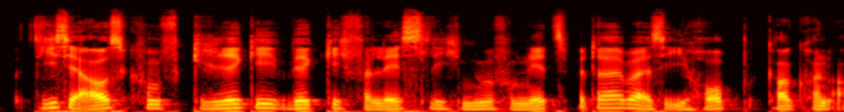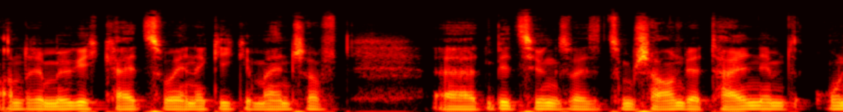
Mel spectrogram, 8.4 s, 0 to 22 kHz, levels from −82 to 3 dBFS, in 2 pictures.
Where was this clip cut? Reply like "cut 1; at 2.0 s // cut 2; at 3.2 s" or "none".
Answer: cut 1; at 6.6 s

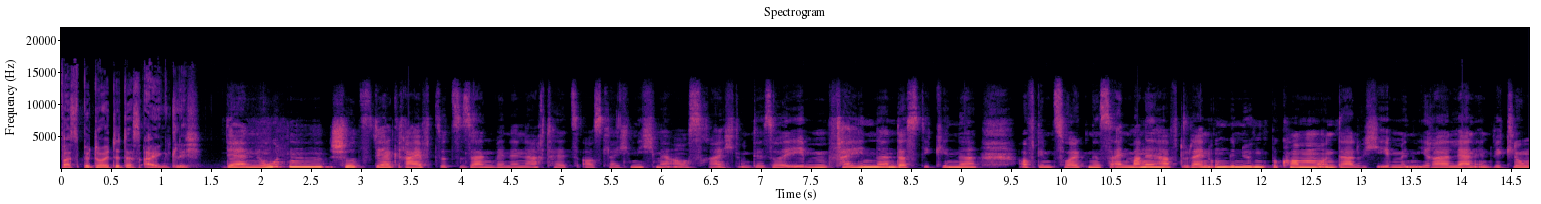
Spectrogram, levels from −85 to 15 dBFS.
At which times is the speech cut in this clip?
none

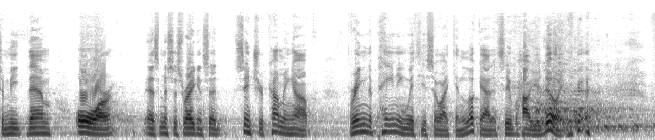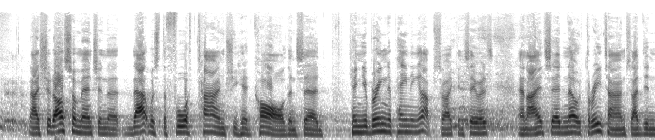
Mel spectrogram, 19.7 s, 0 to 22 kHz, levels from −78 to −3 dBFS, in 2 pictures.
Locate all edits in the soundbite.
none

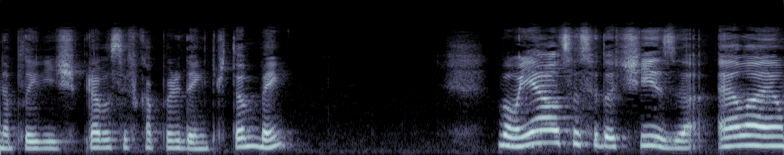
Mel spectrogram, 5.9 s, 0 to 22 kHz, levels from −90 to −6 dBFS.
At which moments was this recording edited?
none

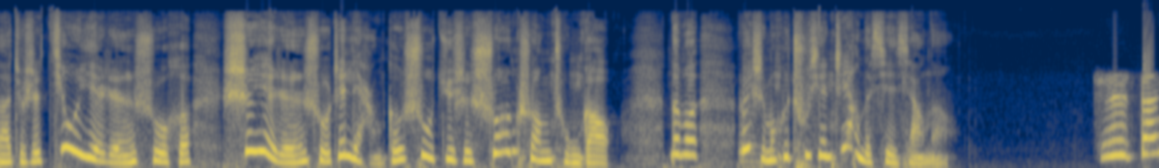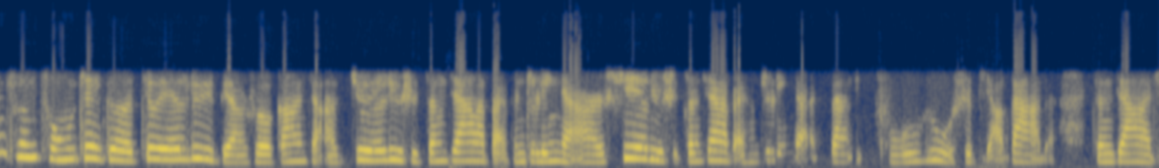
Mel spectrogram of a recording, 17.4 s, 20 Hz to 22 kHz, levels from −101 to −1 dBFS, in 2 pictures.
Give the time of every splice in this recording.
cut 1; at 15.0 s

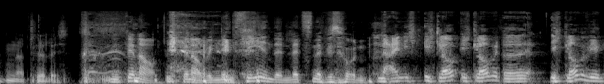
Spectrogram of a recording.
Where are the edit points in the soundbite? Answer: cut 1; at 3.7 s // cut 2; at 5.0 s

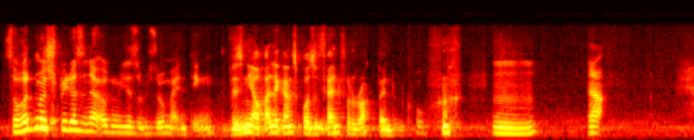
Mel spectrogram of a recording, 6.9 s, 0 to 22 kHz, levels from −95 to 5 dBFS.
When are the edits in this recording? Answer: cut 1; at 2.2 s

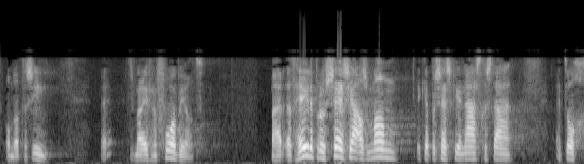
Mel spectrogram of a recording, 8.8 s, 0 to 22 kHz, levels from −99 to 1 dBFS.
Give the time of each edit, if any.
cut 1; at 3.9 s

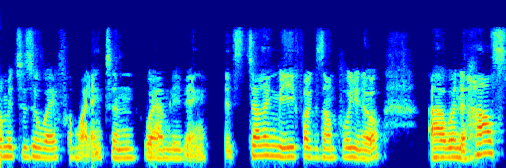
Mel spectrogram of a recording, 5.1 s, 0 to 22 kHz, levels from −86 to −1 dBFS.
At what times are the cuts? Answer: cut 1; at 2.2 s

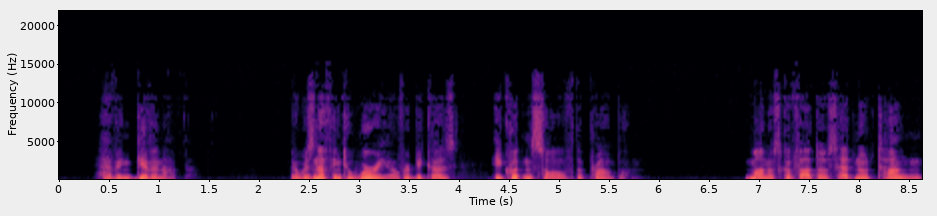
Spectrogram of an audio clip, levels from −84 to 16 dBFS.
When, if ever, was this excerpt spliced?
cut 1; at 6.7 s

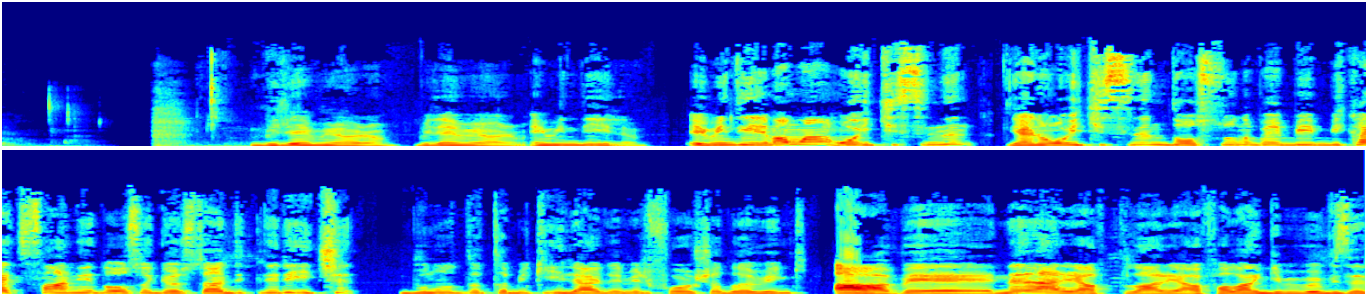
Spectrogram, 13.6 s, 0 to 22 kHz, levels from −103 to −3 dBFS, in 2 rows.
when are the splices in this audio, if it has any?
cut 1; at 3.3 s // cut 2; at 4.9 s // cut 3; at 10.9 s

